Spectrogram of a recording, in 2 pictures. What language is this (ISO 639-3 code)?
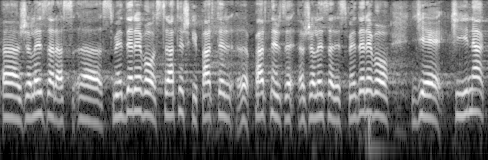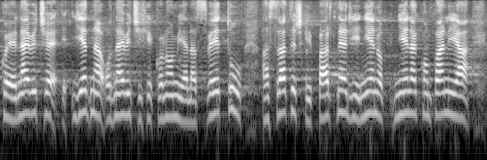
srp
